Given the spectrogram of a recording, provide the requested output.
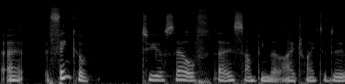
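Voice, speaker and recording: A dark, mellow voice with a non-native accent in a dry, close sound with no echo. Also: woman. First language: not English. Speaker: self-improvement video creator. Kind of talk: casual monologue to camera. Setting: home recording with bare background. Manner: hesitant, many fillers.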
